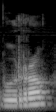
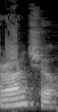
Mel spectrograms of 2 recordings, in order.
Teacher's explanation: the word burro has a trilled r you know this because it's spelled with a double r the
